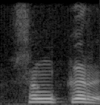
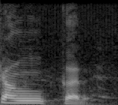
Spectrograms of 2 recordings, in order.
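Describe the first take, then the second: First: The first sound is a plain hissing s. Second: The first sound is a palatal sh. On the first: The speaker calls it wrong. "तो ये तो नस्ल है" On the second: The speaker calls it right. "शुद्ध क्या होना चाहिए बताइए? शंकर"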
